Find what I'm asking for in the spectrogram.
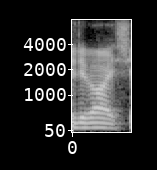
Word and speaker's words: de Wijs: Is it Dever? – Jordy de Wijs, yeah, he's been uh, injured.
